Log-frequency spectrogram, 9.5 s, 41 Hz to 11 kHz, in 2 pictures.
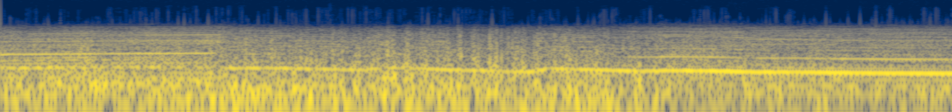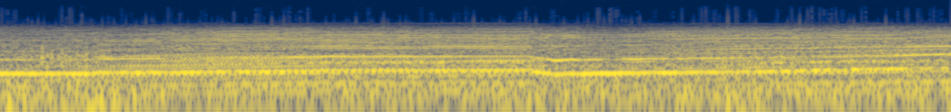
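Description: Honda CBR1000RR-R inline-four engine heard on board at race pace, over wind rush. Its pitch steps up twice early on as it is shifted down, sinks slowly through the corner, then climbs under acceleration, with one sudden drop for an upshift near the end.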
